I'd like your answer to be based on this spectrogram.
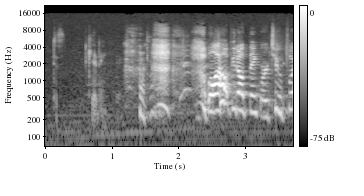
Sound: chuckles

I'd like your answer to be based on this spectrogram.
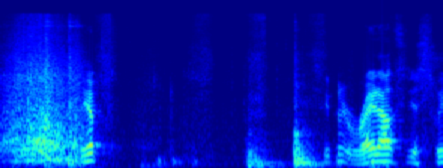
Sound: metal scraping

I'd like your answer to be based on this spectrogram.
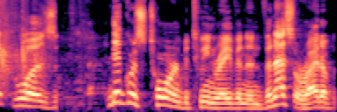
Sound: cheers and applause

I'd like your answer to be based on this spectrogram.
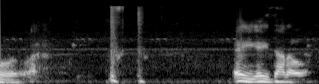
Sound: spitting

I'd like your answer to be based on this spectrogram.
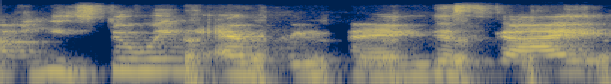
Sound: laugh

